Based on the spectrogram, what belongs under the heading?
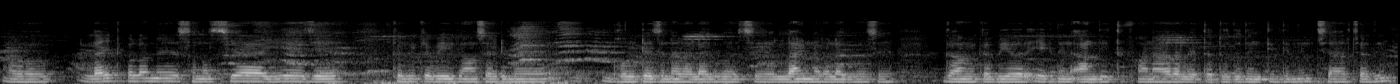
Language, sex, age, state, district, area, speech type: Maithili, male, 18-30, Bihar, Sitamarhi, rural, spontaneous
